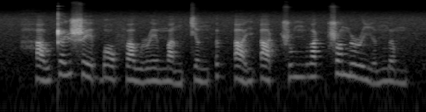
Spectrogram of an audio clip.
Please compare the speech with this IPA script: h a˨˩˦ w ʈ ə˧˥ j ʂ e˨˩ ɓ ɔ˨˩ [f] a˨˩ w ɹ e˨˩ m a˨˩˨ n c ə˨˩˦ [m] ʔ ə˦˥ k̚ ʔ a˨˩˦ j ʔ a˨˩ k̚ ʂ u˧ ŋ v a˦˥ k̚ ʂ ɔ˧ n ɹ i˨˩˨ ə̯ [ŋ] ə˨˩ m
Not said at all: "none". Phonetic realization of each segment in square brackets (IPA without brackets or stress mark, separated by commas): f, ŋ, ŋ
